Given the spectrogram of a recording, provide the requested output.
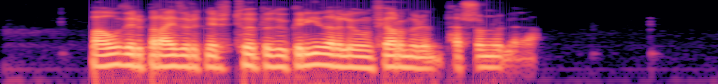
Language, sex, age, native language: Icelandic, male, 20-29, Icelandic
